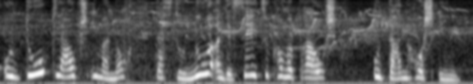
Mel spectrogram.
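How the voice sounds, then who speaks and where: Scolding high-voiced woman played by an actress. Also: expressive, moderate pace, background noise, lightly acted. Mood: exasperated, scolding. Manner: scolding, emphatic, colloquial. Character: scolding, exasperated nagging woman. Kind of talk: radio drama acting.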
